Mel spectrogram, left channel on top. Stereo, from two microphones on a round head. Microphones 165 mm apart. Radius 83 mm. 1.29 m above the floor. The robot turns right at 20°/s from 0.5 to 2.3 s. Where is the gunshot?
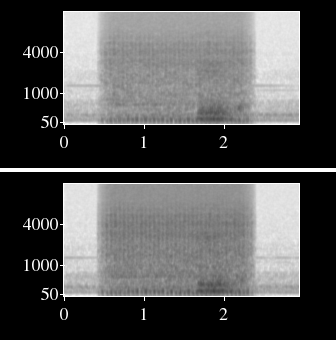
55° right (ahead or behind), 1.9 m; by 2.3 s 50° right (ahead or behind), 1.9 m.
